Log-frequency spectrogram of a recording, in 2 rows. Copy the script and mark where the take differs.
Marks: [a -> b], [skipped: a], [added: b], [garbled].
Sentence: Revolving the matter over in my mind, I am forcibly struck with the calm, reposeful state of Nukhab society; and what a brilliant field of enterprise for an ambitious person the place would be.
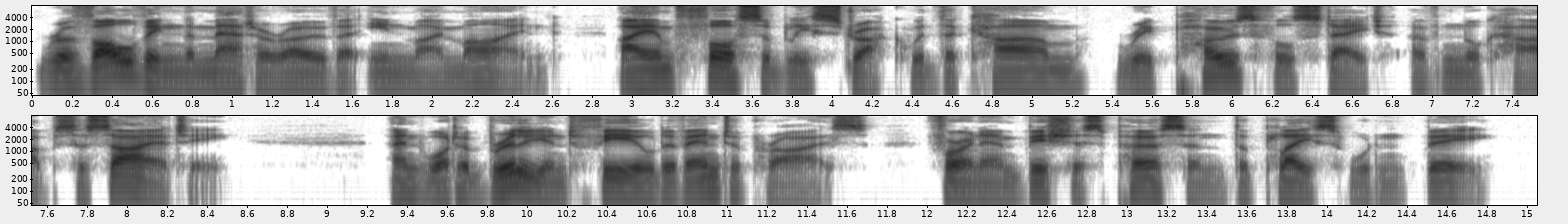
Revolving the matter over in my mind, I am forcibly struck with the calm, reposeful state of Nukhab society; and what a brilliant field of enterprise for an ambitious person the place [would -> wouldn't] be.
